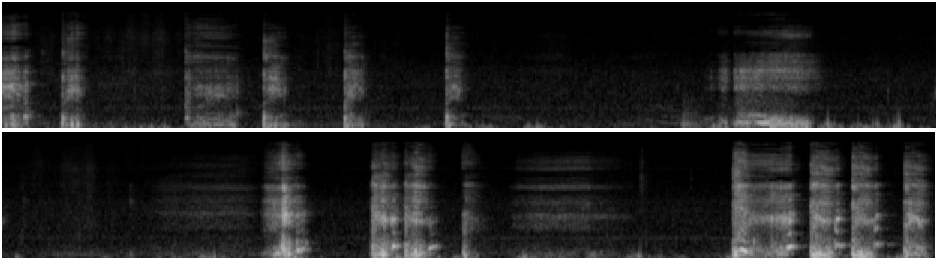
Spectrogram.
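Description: Repeated short coughs in clusters with throat clearing and gasping breaths between, about a dozen bursts; a prolonged coughing fit.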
